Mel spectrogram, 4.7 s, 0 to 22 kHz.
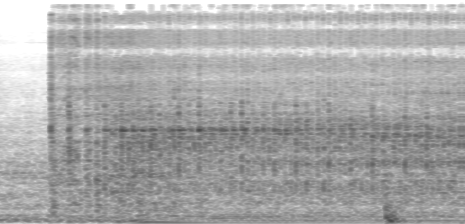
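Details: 2019 Winnebago View on a Mercedes Sprinter chassis: the engine runs with a harsh, rapid rapping over it that sounds like a rod about to go through the block. Actually a failed, oil-starved AC compressor.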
